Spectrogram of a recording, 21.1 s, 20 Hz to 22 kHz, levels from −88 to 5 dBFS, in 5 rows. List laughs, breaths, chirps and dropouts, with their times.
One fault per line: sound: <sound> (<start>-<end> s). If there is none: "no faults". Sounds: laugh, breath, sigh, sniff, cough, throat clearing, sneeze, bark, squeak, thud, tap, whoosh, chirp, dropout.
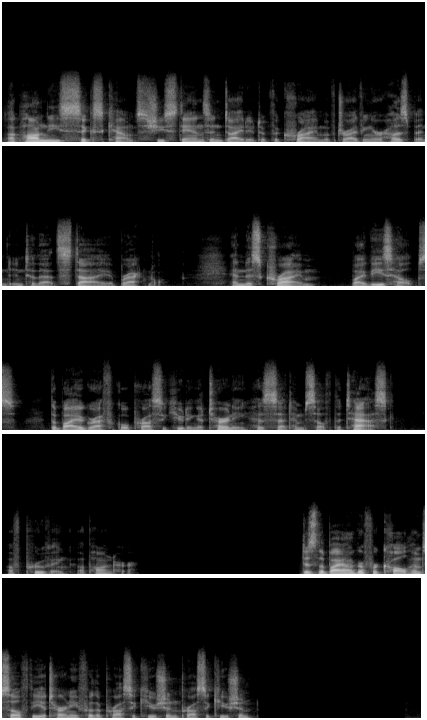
no faults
